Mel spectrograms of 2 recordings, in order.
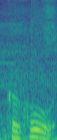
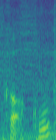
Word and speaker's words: Cocko: E mi hanno anche dato una dritta sul loro nome, che appunto si pronuncia Cocu e non Cocu. Scritto C-O-C-K-O, quindi è una pronuncia particolare.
